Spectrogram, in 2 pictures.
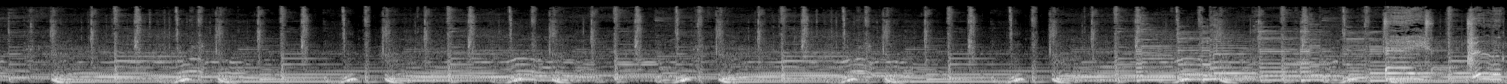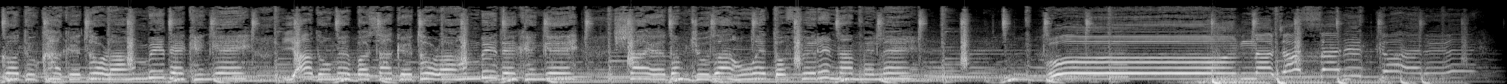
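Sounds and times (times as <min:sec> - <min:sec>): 
instrumental music: 0:00.0 - 0:30.1.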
